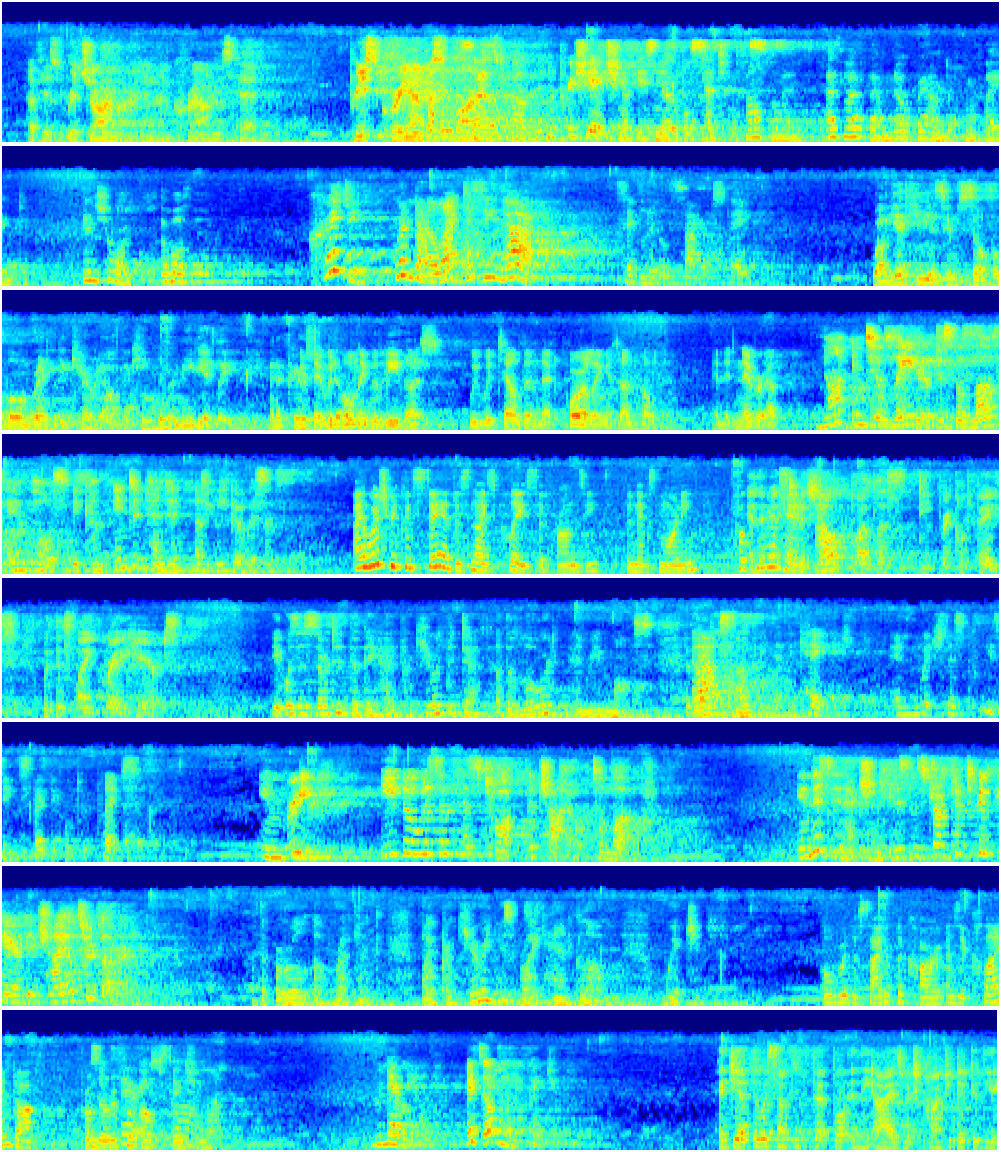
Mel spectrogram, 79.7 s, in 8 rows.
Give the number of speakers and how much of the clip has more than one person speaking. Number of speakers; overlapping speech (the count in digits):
10, about 6%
